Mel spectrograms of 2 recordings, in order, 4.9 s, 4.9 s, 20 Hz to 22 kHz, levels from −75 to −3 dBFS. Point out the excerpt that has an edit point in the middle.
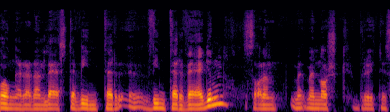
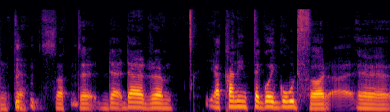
second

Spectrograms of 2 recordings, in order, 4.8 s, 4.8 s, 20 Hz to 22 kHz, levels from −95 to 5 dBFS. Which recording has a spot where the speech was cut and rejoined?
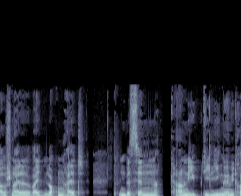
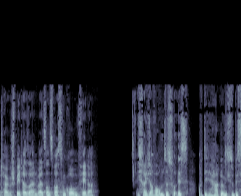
first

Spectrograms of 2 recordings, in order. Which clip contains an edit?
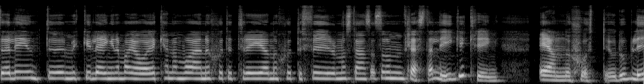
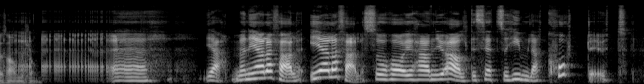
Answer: first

